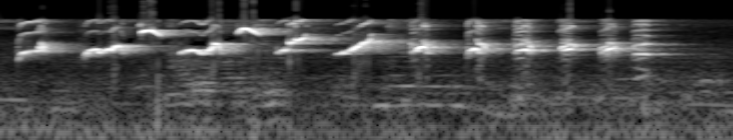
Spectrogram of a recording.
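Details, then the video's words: Oriental magpie-robin song played to get caged birds to sing: clear, varied whistled phrases, slurred up and down, then a steady run of about eight repeated chirping notes before fading. "Suara Burung Kacer yang cocok untuk Latihan"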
